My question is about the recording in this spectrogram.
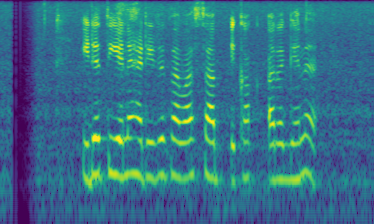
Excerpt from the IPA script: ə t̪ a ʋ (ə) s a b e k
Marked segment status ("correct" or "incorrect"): incorrect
